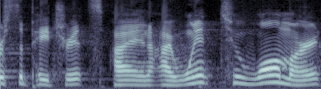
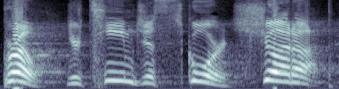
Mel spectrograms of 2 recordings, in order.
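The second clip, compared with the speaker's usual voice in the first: loud, exasperated shout at him; annoyed shout; 4 semitones higher, 12 dB louder, slower than usual. Retold or imitated. Guy at the party yells at the clueless fan, shouting. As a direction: snap it at him, fed up and loud. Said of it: "suspicious of me all night goes".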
